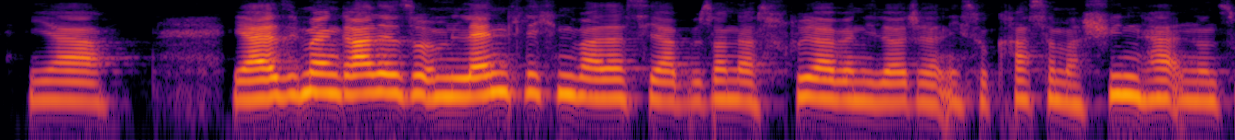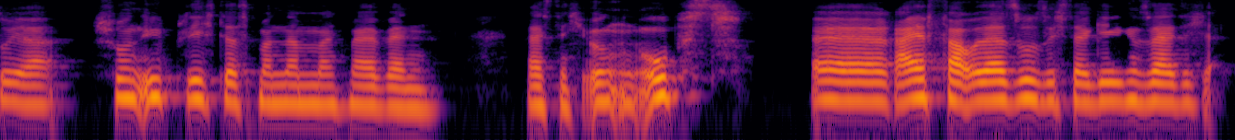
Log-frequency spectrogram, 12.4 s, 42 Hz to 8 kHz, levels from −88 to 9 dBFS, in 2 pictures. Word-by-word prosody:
Ja. 185 -1 -2 0.6
Ja, 195 +1 +6
also 215 +2 +5
ich - - 0
mein, 250 -1 +6
grade 245 +1 +7
so 235 0 +1
im 215 +1 +1
Ländlichen 235 +2 +3
war 205 -1 +2
das 205 0 -1
ja 190 -3 -1
besonders 180 0 -6
früher, 205 +1 0
wenn 190 -1 -2
die 180 - -5
Leute 175 0 -3
halt 170 - -6
nicht 175 0 -10
so 175 - -11
krasse 195 +3 -7
Maschinen 195 +5 0
hatten 190 -2 -2
und 180 -1 -6
so 185 - -9
ja, 165 -2 -5 0.2
schon 205 +4 -3
üblich, 200 -2 -2
dass 180 -2 -5
man 170 -2 -4
dann 165 0 -3
manchmal, 160 -1 -5
wenn- 145 -2 -5 0.4
weiß 155 -1 -4
nicht- 150 -3 -9
irgend 175 - -3
'n - - -6
Obst, 220 +1 -2 0.3
äh, 185 -1 +2
reifer 190 +2 +3
oder 185 +1 +4
so, 195 +2 0
sich 180 -2 -7
da 180 - -2
gegenseitig 175 -1 -2
185 Hz, 220 wpm, -21 LUFS, 175-205 Hz, 0.6 s, grade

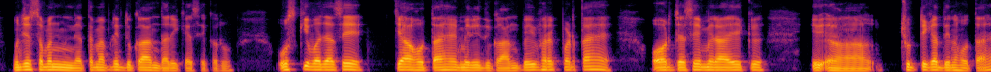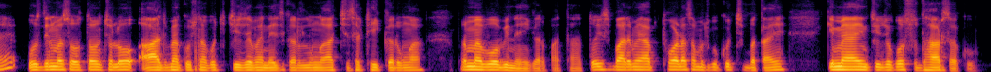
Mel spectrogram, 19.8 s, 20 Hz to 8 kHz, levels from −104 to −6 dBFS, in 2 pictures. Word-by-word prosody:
मुझे 125 +3 +4
समझ 120 0 +2
में 115 - +4
नहीं 105 -3 +3
आता, 95 +3 -3
मैं 110 - +1
अपनी 115 +3 -2
दुकानदारी 105 -3 0
कैसे 90 - -8
करूँ। 90 -2 -11 0.5
उसकी 125 +3 0
वज़ह 120 -1 +3
से 125 +1 +3 0.4
क्या 120 -1 +4
होता 110 0 +1
है, 115 -1 0
मेरी 105 -1 +1
दुकान 95 -1 -3
पे 110 - 0
भी 115 - +2
फ़र्क 120 -1 -1
पड़ता 120 +2 -1
है। 120 -5 -4 0.4
और 110 0 +3
जैसे 110 +3 +2
मेरा 110 -1 +3
एक 110 +1 0 0.6
ए - - +3
अ, 85 -3 -1 0.3
छुट्टी 115 0 0
का 115 - +4
दिन 105 0 0
होता 100 -2 -2
है, 175 +10 -3
उस 115 +1 +2
दिन 125 +2 +1
मैं 125 -1 +5
सोचता 115 0 +1
हूँ 120 - +2
चलो, 120 0 +3
आज 110 0 +4
मैं 115 - +3
कुछ 110 0 -3
न 110 - +1
कुछ 110 0 -4
चीज़ें 110 0 +2
मैनेज 105 0 0
कर 105 - -2
लूँगा, 105 +1 -1
अच्छे 105 -2 -7
से 110 +3 -4
ठीक 110 -1 -2
करूँगा, 105 0 -2 0.4
पर 120 - -1
मैं 125 -1 +6
वो 115 - +6
भी 110 -1 +2
नहीं 85 -3 -2
कर 85 0 -6
पाता। 90 0 -13
तो 120 - +1
इस 125 0 -3
बारे 120 0 +3
में 125 - +1
आप 120 0 -1
थोड़ा-सा 125 0 +2
मुझ 115 -2 -3
को 115 - -4
कुछ 120 +2 -6
बताएँ 105 +3 -2 0.4
कि 125 - +4
मैं 125 -1 +7
इन 120 - +3
चीज़ों 115 -1 -1
को 120 +1 +1
सुधार 105 -2 0
सकूँ? 85 -5 -9
110 Hz, 235 wpm, -24 LUFS, 105-120 Hz, 0.6 s, मैं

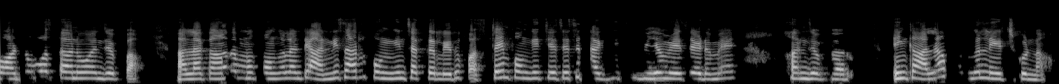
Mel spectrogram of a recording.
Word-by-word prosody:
Water 265 +2 +1
బోస్తాను 295 -2 +1
అని 270 -1 -3
జెప్పా. 255 -1 0 0.5
"అలా 250 +1 +4
కాదమ్మా 280 +2 0
పొంగలంటే, 275 +2 0
అన్ని 255 +5 -1
సార్లు 315 +2 +2
పొంగించక్కర్లేదు, 275 -2 +1
ఫస్ట్ - - -1
టైమ్ 315 +1 +2
పొంగిచ్చేసేసి, 280 +1 -2
తగ్గిచ్చి 265 +3 -5
బియ్యం 275 +1 +2
వేసేయడమే" 260 0 0 0.7
అని 270 0 +1
జెప్పారు. 240 -1 -2 0.5
ఇంక 285 - -2 0.2
అలా 285 +7 0 0.2
పొంగల్ 280 +2 -3
నేర్చుకున్నా. 240 -3 0
275 Hz, 125 wpm, -21 LUFS, 255-285 Hz, 0.7 s, అలా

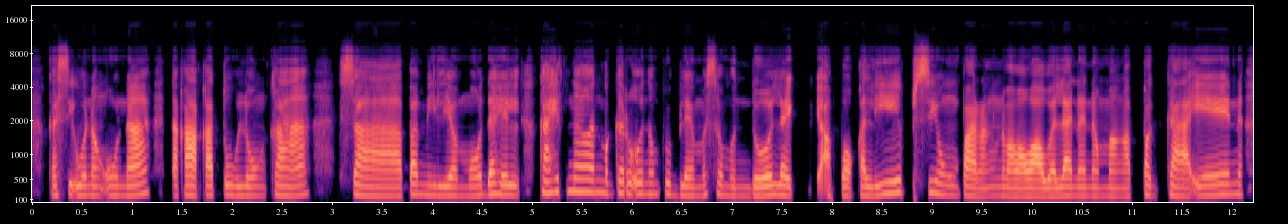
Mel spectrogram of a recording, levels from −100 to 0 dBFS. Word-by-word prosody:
Kasi 190 +2 -3
unang-una, 185 +2 0 0.2
nakakatulong 190 -1 +2
ka 190 +1 +1 0.2
sa 175 -4 +1
pamilya 190 -3 -1
mo 175 +1 -4
dahil 195 -3 +1 0.2
kahit 240 +2 0
na 255 -1 +1
magkaroon 220 -2 -2
ng 210 0 -8
problema 185 -4 -4
sa 200 -3 -5
mundo, 175 +1 0
like 190 -3 +1 0.2
ya - - +2
apocalypse, 185 +8 -1
yung 195 -4 -5
parang 175 -1 +1
na 175 - -4
mawawalan 165 +1 +4
na 170 - 0
ng 170 -1 -4
mga 165 -1 -2
pagkain, 190 +2 0
185 Hz, 130 wpm, -24 LUFS, 175-200 Hz, 0.2 s, mawawalan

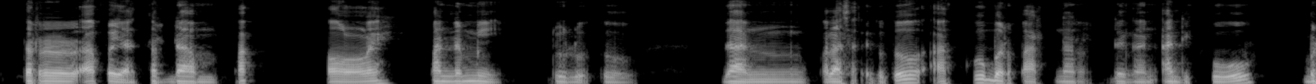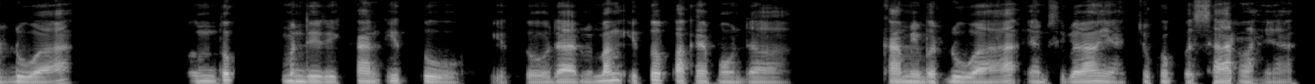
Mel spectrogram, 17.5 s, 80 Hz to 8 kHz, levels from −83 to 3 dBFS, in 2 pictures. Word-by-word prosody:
ter - - +5 0.3
apa - - +3
ya, - - +4
terdampak 85 +4 -1 0.4
oleh 90 +4 +3 0.2
pandemi 95 -2 +1 0.3
dulu - - -3
tuh 75 -2 -7 0.6
dan 85 -1 +1
pada - - +1
saat - - -9
itu - - -6
tuh 130 +4 +3
aku 115 +7 -2
berpartner 85 -4 -1
dengan 85 -2 -4
adikku, 90 - 0 0.3
berdua. 85 0 +1 0.8
Untuk 95 +4 +1 0.3
mendirikan 90 -1 +2
itu 85 -6 -1 0.2
gitu 80 +1 -4
dan 80 0 +3
memang 100 +6 +4
itu 100 +5 +2
pakai 90 -1 +2
modal 80 -1 -2 0.6
kami 90 -1 +4
berdua 85 +1 +2
yang 85 - -1
bisa - - -13
dibilang 90 +2 +4
ya 80 - -7
cukup - - -4
besar 90 +2 +2
lah 85 - -1
ya. 80 +1 -8
85 Hz, 125 wpm, -27 LUFS, 80-95 Hz, 0.8 s, ter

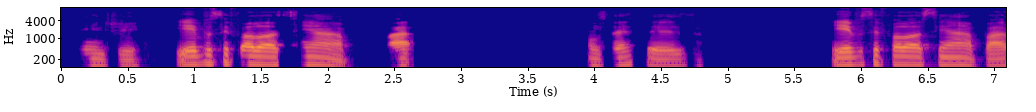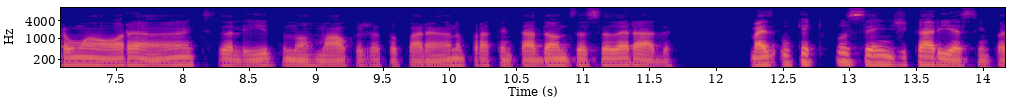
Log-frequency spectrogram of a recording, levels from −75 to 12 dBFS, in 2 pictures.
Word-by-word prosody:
Entendi. 95 -2 -6 0.2
E - - 0
aí 125 - +7
você 140 +3 -1
falou, 130 -3 +7
assim: 120 +1 +2
"Ah, 110 -8 +2 0.3
pa" - - +6 1.3
Com 105 - -4
certeza. 100 -3 -4 0.9
E - - +1
aí 115 - +9
você 120 +3 -2
falou, 125 -2 +5
assim: 120 0 +1
"Ah, 115 -2 +2
paro 105 +3 +2
1 115 -1 -1
hora 110 +2 0
antes 110 +4 -5
ali 95 -1 -4
do 105 -1 -15
normal, 90 -2 -2
que - - -12
eu - - -7
já 95 - -8
estou 90 0 -10
parando 90 +3 -3
para 95 0 -5
tentar 95 0 -3
dar 95 +2 +1
uma 105 - 0
desacelerada". 100 -3 -1 0.6
Mas 115 +2 +4
o 140 - -6
que 155 +3 -1
que 150 - -27
você 155 -4 +1
indicaria, 120 -4 +1
assim, 90 -1 -7
para 85 - -5
105 Hz, 175 wpm, -23 LUFS, 95-120 Hz, 1.3 s, aí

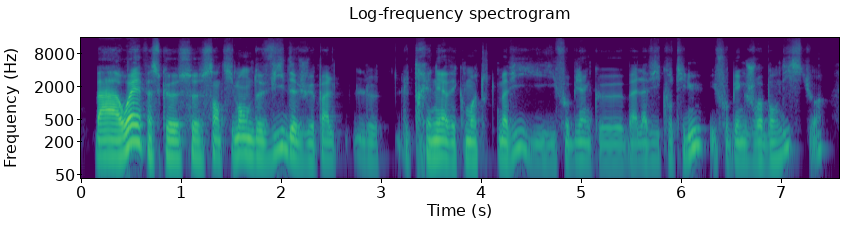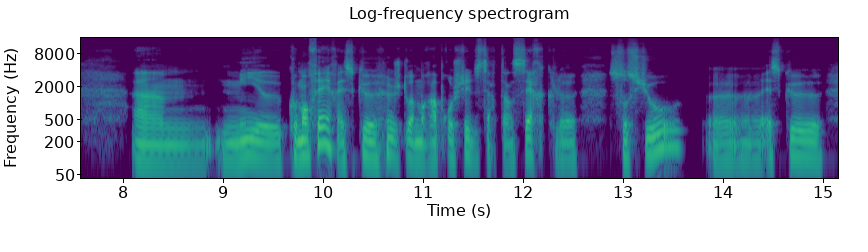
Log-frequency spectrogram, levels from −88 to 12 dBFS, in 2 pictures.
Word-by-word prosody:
Bah, 110 0 +10
ouais, 195 - +12
parce 110 -1 -1
que 105 -2 +4
ce 105 +1 0
sentiment 110 +3 +1
de 105 -1 +2
vide, 120 +2 +1
je 95 - -5
vais 95 - -4
pas 100 - -1
l 95 - -6 0.2
le 95 -4 -11 0.2
le - - -13
traîner 105 +1 +2
avec 95 -2 0
moi 100 -1 +1
toute - - -17
ma 100 - +2
vie, 135 +10 -5
i 95 - -10
il 90 - -12
faut 95 - -8
bien 100 +1 -5
que, 90 0 -9
bah, 90 +2 -6
la 95 - -5
vie 95 0 -9
continue, 160 +9 -4
il - - -11
faut - - -10
bien 100 -2 -4
que 95 - -5
je 95 - -3
rebondisse, 95 - -4
tu - - -14
vois? 145 - -11 0.6
Hem, 85 -1 -3
mais 100 +4 -2
heu, 95 -2 -1
comment 110 +4 +2
faire? 180 +6 +1
Est-ce - - -2
que, 115 - -3 0.2
heu, 115 - -1
je 105 - -7
dois 105 -2 -1
me 100 - -1
rapprocher 115 - -3
de - - -12
certains - - -7
cercles, - - -2
heu, 95 0 -6 0.3
sociaux? 155 +7 -2 0.3
Heu, 95 +1 -8
est-ce - - -4
que 105 -3 -3
100 Hz, 225 wpm, -25 LUFS, 95-110 Hz, 0.6 s, ouais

